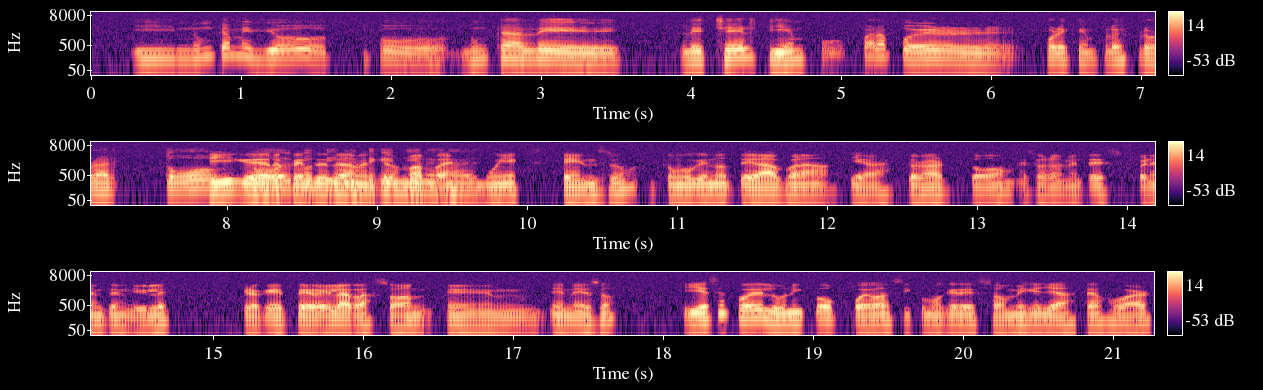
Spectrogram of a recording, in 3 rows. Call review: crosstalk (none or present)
present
